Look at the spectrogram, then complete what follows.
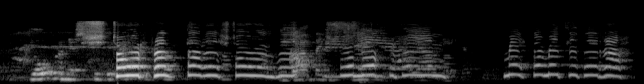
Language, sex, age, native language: Icelandic, male, 12, Icelandic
